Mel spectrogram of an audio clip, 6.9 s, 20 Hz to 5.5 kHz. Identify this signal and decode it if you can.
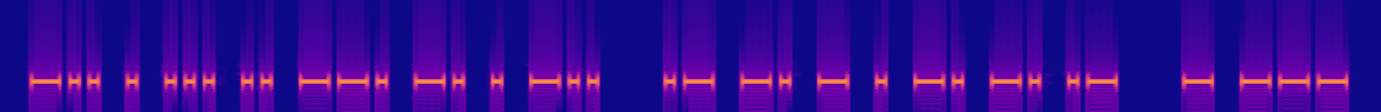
Morse code, heard as a keyed tone, about 25 wpm, 600 Hz. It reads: DESIGNED ANTENNA TO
